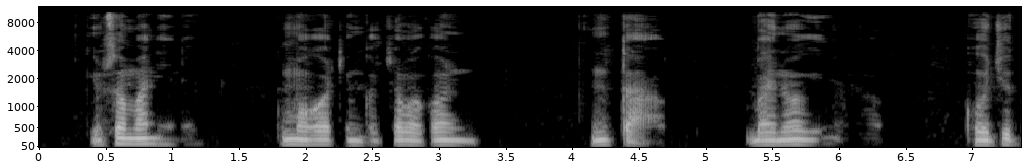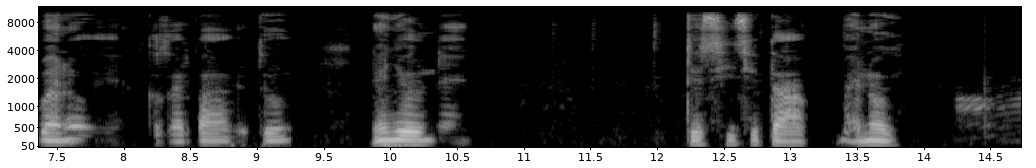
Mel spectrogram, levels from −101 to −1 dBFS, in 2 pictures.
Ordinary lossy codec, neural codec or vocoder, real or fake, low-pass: none; none; real; 9.9 kHz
